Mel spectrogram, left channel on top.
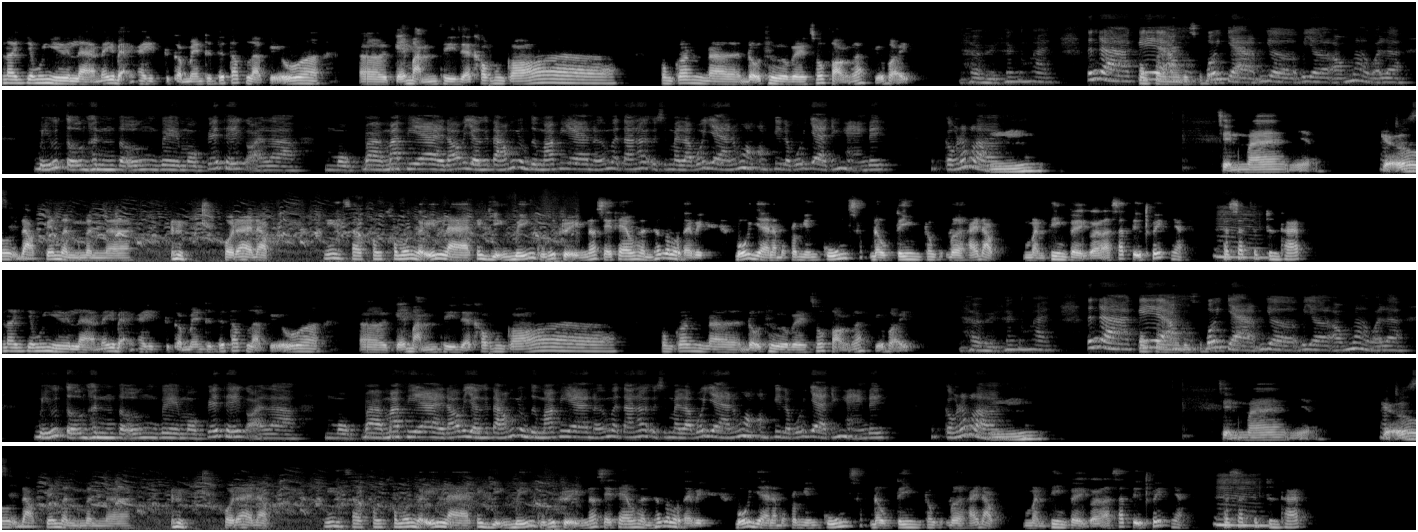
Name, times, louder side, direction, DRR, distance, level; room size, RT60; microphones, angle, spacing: voice 1, 0.0-3.2 3.6-6.2 6.6-9.1 11.4-11.9 24.0-24.5 26.3-27.4 27.9-29.6 30.0-31.0 31.5-38.2 38.5-40.1 40.5-41.3, left 5 dB, 75° left, 0.6 m, -20 dB
voice 2, 9.6-14.1 14.5-23.0 23.4-24.5 26.1-26.3 27.9-28.6 40.4-41.0, equal, 5° right, 1.3 m, -29 dB
sound 1, 28.6-34.1, left 6 dB, 30° left, 0.9 m, -34 dB
7.3 x 5.5 x 6.1 m
head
